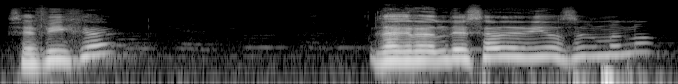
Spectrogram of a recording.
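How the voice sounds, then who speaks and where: A man's voice: very high-pitched, animated. A man preaching a sermon, reading scripture aloud and then talking it over, often calling his listeners brother and asking "right?". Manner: addresses listeners as brother, tags lines with a questioning "right?"; reads quoted lines slowly and loudly, then drops to a soft, quiet tone.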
